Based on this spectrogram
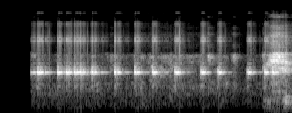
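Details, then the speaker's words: Handheld RFID gun scanning a room: rapid, uneven high-pitched beeps, roughly four per second, one per tag read; normal tag-read beeps. "should hear the beeps. So that means I'm picking up the RFID tags."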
